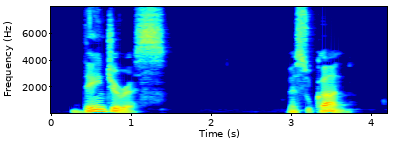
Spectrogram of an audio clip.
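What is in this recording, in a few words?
"dangerous" English, "מסוכן" Hebrew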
